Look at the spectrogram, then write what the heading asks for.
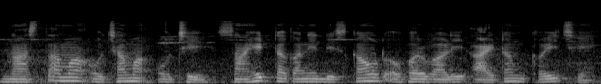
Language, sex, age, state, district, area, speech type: Gujarati, male, 18-30, Gujarat, Aravalli, urban, read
